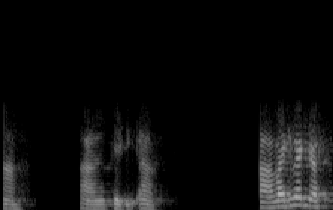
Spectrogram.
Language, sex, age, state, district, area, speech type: Malayalam, female, 60+, Kerala, Alappuzha, rural, conversation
